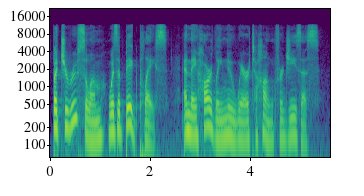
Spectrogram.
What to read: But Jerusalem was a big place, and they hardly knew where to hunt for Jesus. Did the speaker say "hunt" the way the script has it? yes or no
no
